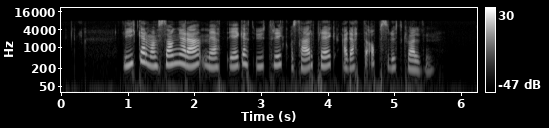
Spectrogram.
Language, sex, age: Norwegian, female, 21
